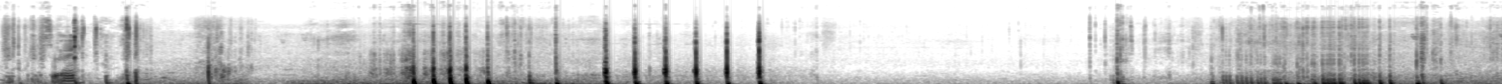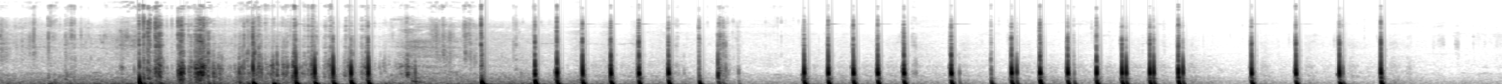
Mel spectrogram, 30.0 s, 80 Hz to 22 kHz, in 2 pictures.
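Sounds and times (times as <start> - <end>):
hammer driving roofing nails: 3.8 - 7.7, 16.4 - 22.4, 23.1 - 29.0.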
